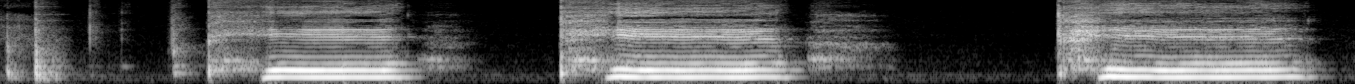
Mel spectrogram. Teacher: Oh, my lips were so close together when I started, and then they opened up right away. P, and my mouth got bigger and my chin dropped. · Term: non-continuant sound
